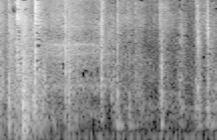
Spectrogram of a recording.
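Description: Handling noise on an old wood-cabinet television set: a louder knock near the start, then several light, sharp clicks as a hand moves over and onto its control panel.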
